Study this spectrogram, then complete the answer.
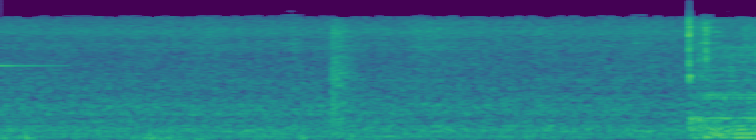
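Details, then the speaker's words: Inverter fridge with four sensors connected, switched on normally: a sharp tick, then a low steady hum as the compressor and fan motor start running and cooling begins; normal compressor start. "டிக்குன்னு sound வந்ததா பாருங்கள். Fan motor இது ஓடிட்டுருக்கா compressor. இப்போ on ஆகி cooling வர ஆரம்பிச்சிடும் ஓகேங்களா."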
